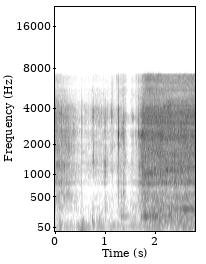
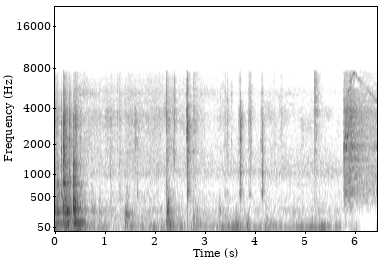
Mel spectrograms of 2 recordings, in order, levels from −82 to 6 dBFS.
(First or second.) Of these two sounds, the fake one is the first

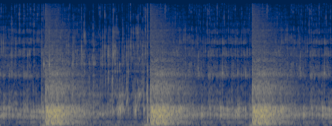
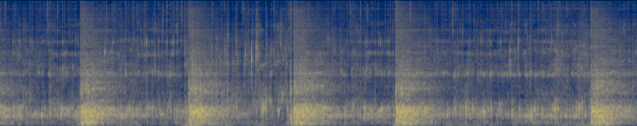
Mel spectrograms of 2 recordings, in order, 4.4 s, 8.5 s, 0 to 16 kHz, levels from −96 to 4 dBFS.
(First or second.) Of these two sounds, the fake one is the second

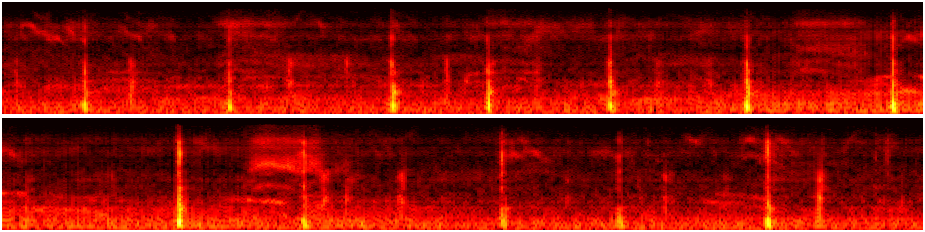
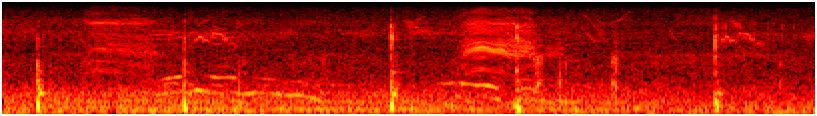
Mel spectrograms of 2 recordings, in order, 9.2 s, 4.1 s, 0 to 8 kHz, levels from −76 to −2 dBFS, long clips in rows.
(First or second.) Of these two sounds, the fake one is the first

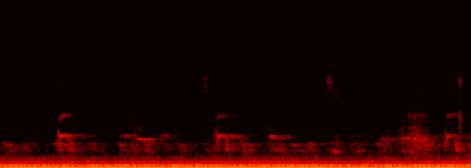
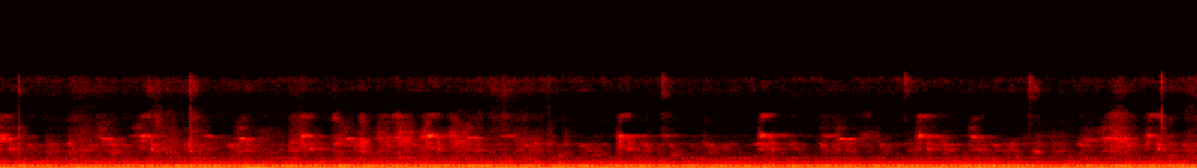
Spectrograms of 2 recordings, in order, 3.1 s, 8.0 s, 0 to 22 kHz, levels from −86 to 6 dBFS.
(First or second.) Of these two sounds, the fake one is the second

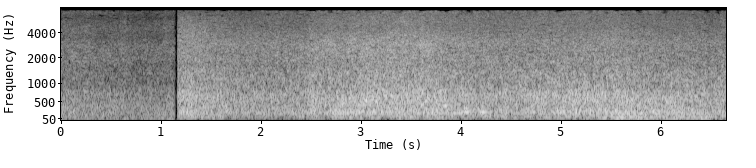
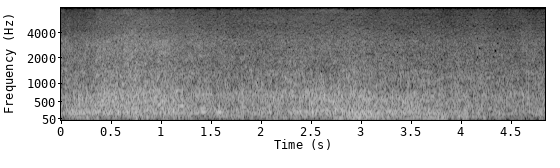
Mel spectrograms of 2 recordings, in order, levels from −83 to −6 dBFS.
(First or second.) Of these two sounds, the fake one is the second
